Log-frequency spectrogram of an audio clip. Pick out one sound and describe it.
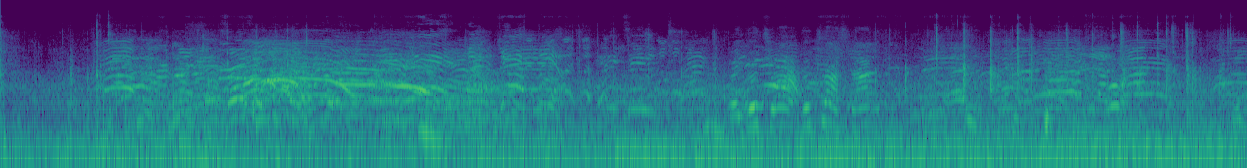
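Young women shout and cheer outdoors.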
